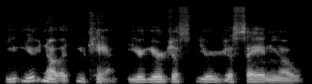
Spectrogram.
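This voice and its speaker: A man's voice: medium pitch, normal speed, breathy edge, no room sound. A man hosting a casual sports talk show, giving his opinions as a fan and putting questions to a guest. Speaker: sports podcast host.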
